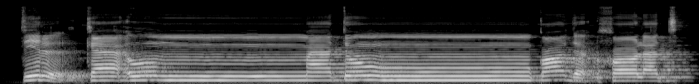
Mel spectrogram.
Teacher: mim bertasydid kita dengungkan 100%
